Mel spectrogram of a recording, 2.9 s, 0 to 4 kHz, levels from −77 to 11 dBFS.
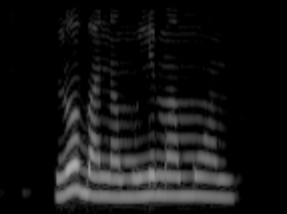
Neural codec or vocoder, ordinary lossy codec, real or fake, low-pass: none; AAC, 32 kbps; real; 3.6 kHz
